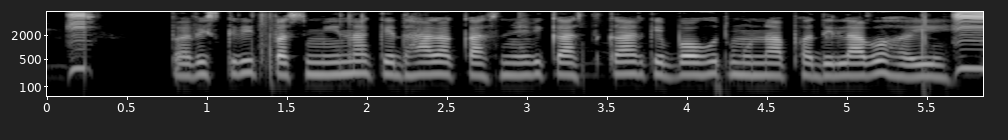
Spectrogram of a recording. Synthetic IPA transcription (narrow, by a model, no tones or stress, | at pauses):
pəɾiskɾit̪pəsminaked̪ʱaːɡakasmeʋikast̪ʰkaːɾkebəɦʊt̪mʊnaːpʰəd̪ilabəɦəi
